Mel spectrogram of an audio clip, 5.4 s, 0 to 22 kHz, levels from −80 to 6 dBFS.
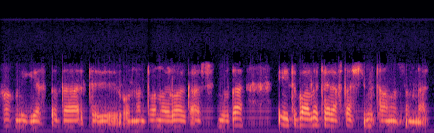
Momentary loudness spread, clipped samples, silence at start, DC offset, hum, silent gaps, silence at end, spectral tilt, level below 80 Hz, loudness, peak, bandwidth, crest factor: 5 LU; under 0.1%; 0 s; under 0.1%; none; none; 0.05 s; -5.5 dB/octave; -52 dBFS; -17 LUFS; 0 dBFS; 13.5 kHz; 18 dB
